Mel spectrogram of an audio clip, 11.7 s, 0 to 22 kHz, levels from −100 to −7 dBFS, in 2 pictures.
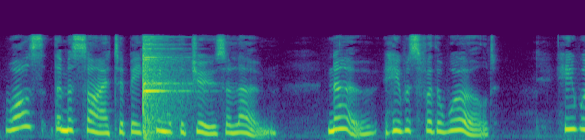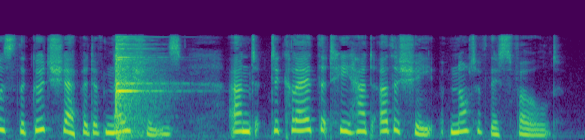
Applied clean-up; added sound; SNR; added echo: none; Hammer; 0 dB; none.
